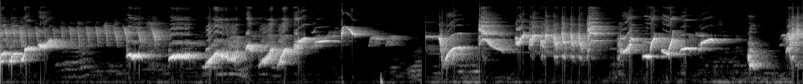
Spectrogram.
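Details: Caged white-rumped shama, a competition bird with 12 wins and three moults, said to be in 90% condition with song material full of cililin; a rich, varied song of whistled slurs, rising and falling phrases and rapid chattering trills, nearly continuous.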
